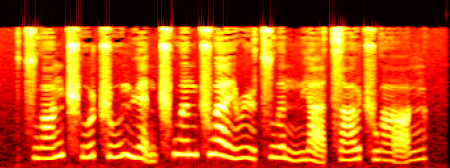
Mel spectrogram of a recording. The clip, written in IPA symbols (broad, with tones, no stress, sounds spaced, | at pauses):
t͡s w ɑ˧˥ ŋ ʈ͡ʂʰ u˧˥ ʈ͡ʂ u˧˥ n̪ ɥ ɛ̰˨˩ n ʈ͡ʂʰ w ə˥ n ʈ͡ʂ w a˥˧ ɪ̯ ɻ ɻ̩˥˧ t͡s w ə˥˩ n n̪ j ä̰˨˩ t͡s ɑ˧˥ ʊ̯ ʈ͡ʂ w ɑ̰˨˩˦ ŋ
